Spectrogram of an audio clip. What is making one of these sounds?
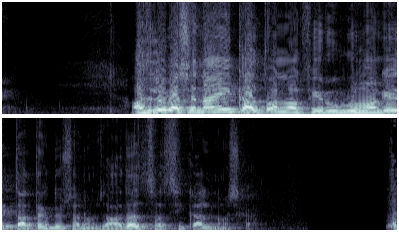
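A middle-aged man speaks calmly into a microphone, like a news presenter.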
